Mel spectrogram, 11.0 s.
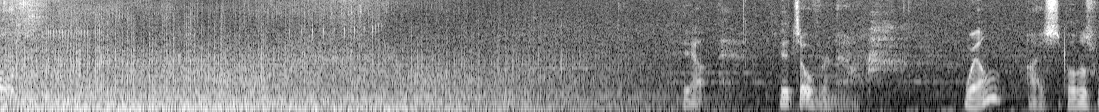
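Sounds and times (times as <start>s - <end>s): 
alien spaceship blasting off from Earth, radio-drama effect: 0.0s - 7.2s
speech: 7.8s - 8.5s, 9.6s - 10.9s.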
